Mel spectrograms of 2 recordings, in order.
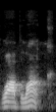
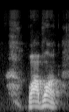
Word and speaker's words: Bois Blanc: it's an island called Bois Blanc. But Americans didn't know how to pronounce that, so they actually called it Pablo because they couldn't speak French. And it they couldn't speak French. Bois Blanc.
